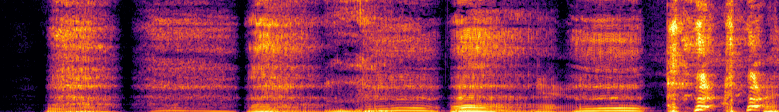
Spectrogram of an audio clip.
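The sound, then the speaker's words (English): Drawn-out, wavering vocal groans from one nearby person, then a quick cluster of four or five short, harsh coughs at the end, loud and close. “Sac le bleu, I have this cough.”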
